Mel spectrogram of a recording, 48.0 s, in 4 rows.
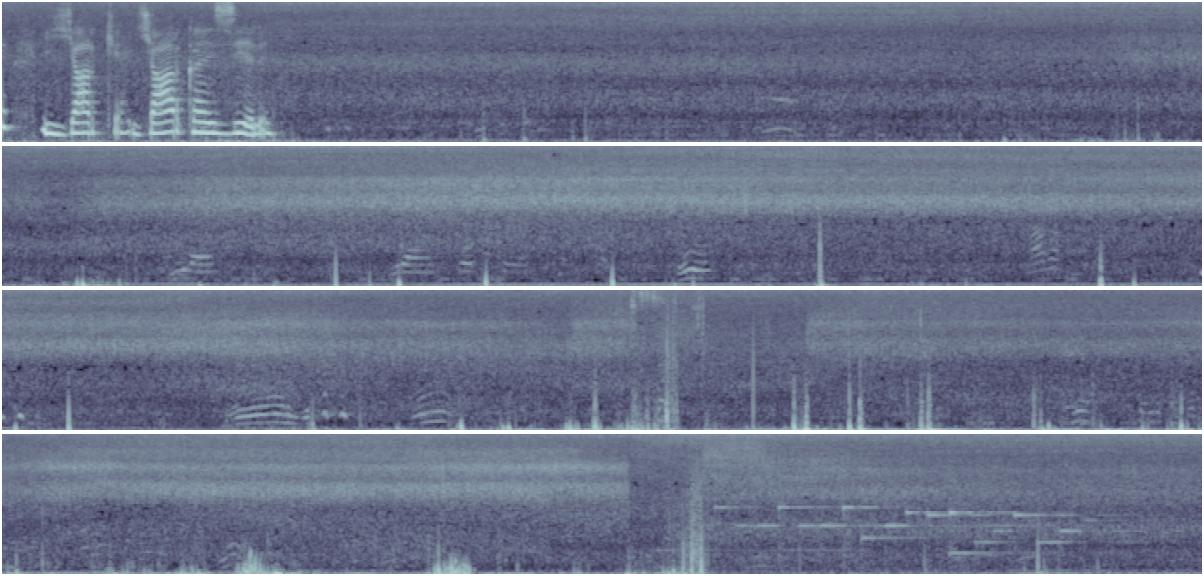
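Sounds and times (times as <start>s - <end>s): person speaking: 0.0s - 2.8s
waterfall hiss: 0.0s - 48.0s.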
